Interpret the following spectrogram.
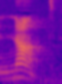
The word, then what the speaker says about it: knot: KN says as a knot now remember with this word the K is silent we do not say the K sound we're not going to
